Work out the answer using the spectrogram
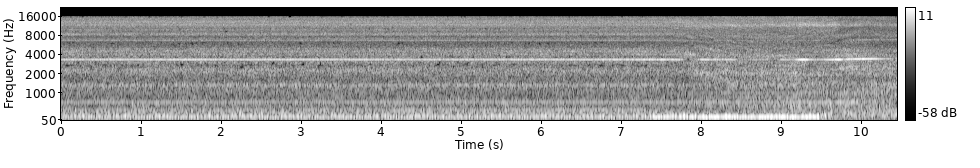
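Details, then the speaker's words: Eureka 402 Superlite 2-amp vacuum with brushroll on during an airflow test: smooth, steady high whir with a small step up in pitch; the suction motor seems to spin faster when the carpet motor is activated. Normal running. "just judging by the pitch of the machine it also sounds like that uh suction motor might be spinning a little bit faster when the carpet motors activated"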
